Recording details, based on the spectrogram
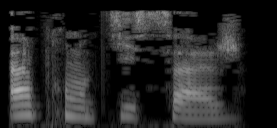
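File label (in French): "apprentissage", French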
